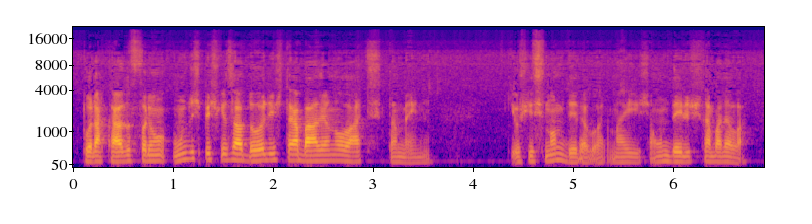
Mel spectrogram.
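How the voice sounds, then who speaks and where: This man speaks at a fairly quick pace. His pitch sits in the medium range. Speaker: climbing coach and researcher. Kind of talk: live-stream interview. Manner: fast.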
